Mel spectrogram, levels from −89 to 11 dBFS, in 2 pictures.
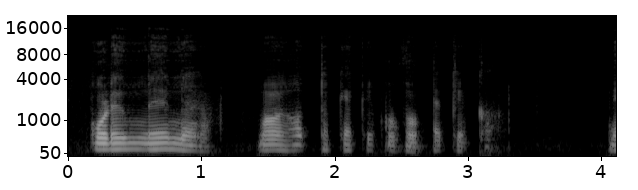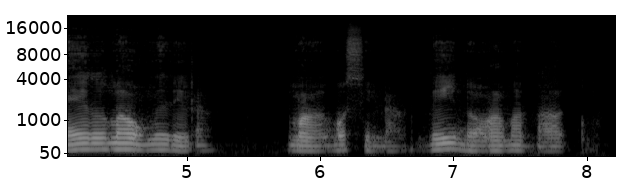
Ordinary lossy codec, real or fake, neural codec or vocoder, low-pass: none; fake; codec, 44.1 kHz, 1.7 kbps, Pupu-Codec; none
